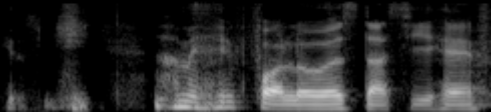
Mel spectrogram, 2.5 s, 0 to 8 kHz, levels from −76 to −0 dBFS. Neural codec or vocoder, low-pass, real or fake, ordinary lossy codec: codec, 16 kHz, 1 kbps, X-Codec, WavLM features, trained on Multilingual LibriSpeech; 7.2 kHz; fake; none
